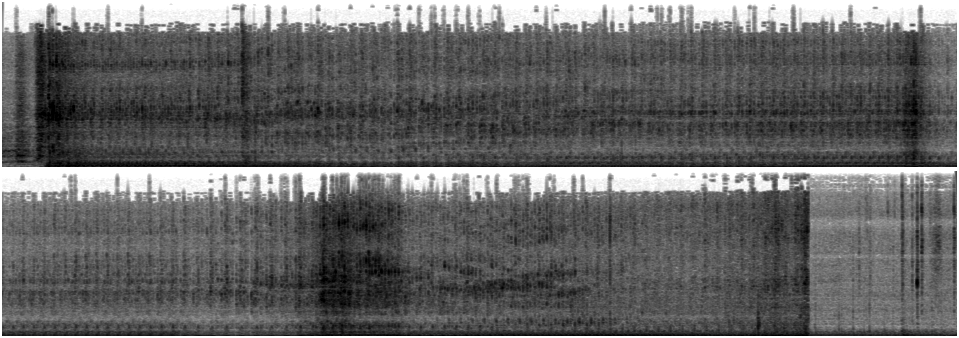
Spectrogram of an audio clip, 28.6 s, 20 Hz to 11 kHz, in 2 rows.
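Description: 1957 Ford Fairlane's 292 Y-block V8 catching at the start and then running steadily, getting somewhat louder about two-thirds of the way through.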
